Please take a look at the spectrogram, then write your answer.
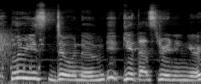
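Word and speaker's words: Deauxnim: That's Donum! Larice Donum!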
